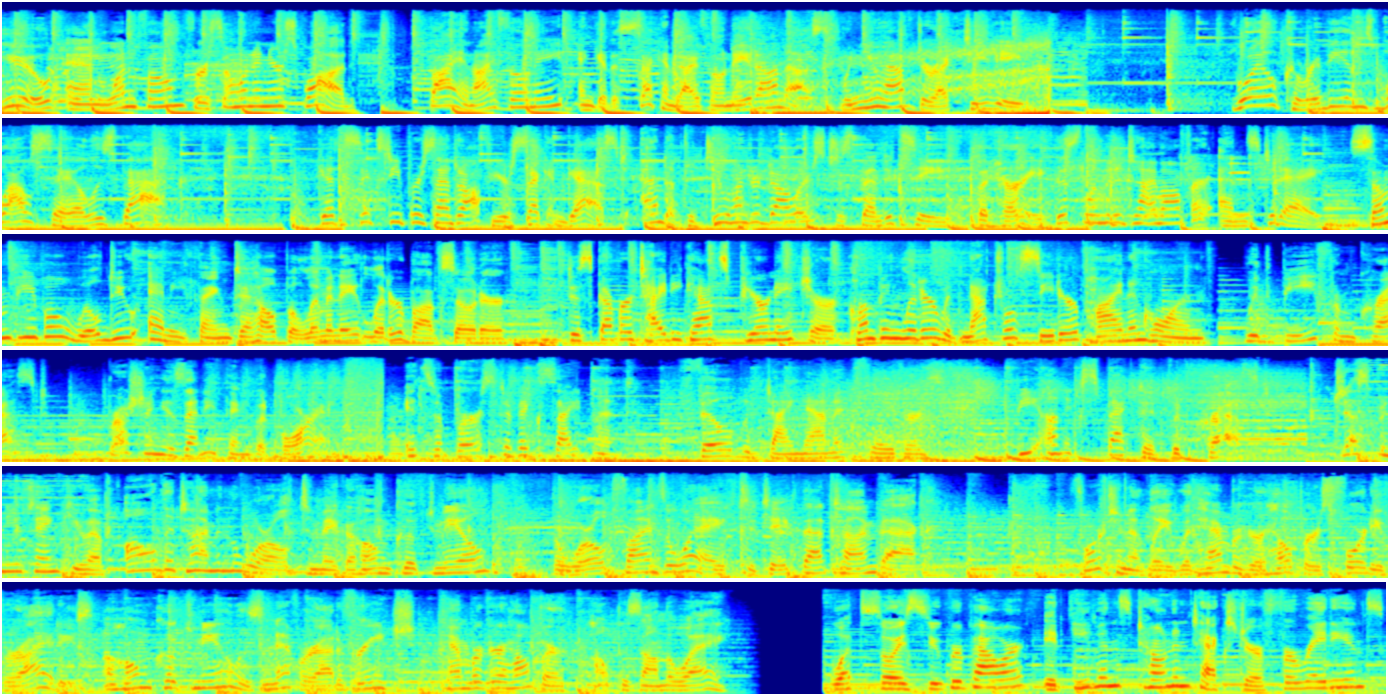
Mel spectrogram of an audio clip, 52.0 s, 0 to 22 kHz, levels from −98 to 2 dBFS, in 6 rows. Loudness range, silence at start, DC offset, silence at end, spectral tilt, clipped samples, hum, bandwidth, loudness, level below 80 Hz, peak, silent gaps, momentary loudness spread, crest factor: 4 LU; 0 s; under 0.1%; 0 s; -4.5 dB/octave; under 0.1%; none; 17 kHz; -22 LUFS; -30 dBFS; -2 dBFS; 48.05-48.44 s; 6 LU; 20 dB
